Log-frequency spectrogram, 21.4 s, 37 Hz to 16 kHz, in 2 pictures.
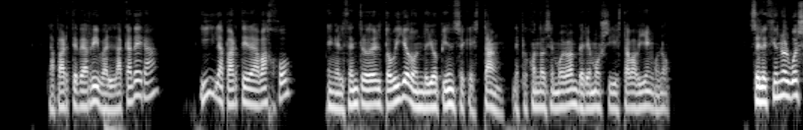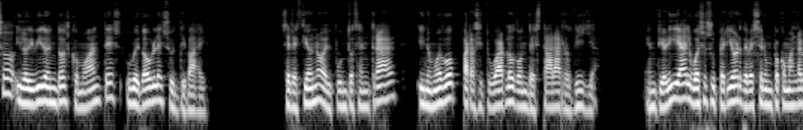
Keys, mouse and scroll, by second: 1.0 click, 1.0 middle click, 2.3-4.0 drag, 4.1 right click, 5.0 middle click, 5.9 click, 6.9 click, 8.7 click, 11.2 right click, 12.6 w, 14.8 right click, 16.9 click, 19.7 click.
